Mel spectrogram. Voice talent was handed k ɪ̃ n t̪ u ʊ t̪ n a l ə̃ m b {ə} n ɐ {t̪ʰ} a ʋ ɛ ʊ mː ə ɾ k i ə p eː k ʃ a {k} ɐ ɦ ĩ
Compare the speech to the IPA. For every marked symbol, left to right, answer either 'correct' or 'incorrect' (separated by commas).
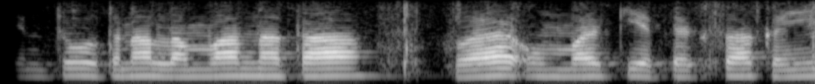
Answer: incorrect, correct, correct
